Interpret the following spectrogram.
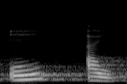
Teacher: कंठोष्ठ मतलब कंठ और होठ दोनों का प्रयोग हुआ ओ, आओ। जब हम बोल रहे हैं तो कंठ से भी आवाज़ आ रही है और होठ का भी इसमें प्रयोग हो रहा है।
